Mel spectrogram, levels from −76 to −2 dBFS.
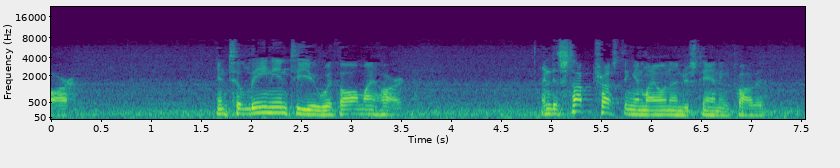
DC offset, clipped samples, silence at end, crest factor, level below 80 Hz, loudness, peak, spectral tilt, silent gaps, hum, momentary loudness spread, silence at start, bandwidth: under 0.1%; under 0.1%; 0 s; 18 dB; -38 dBFS; -17 LUFS; 0 dBFS; -7.5 dB/octave; none; none; 16 LU; 0 s; 7.8 kHz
